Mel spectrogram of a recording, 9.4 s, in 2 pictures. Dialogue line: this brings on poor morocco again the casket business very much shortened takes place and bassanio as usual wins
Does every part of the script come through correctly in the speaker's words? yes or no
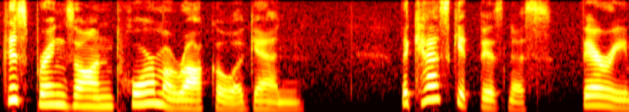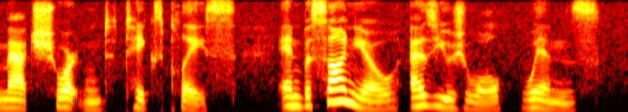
no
